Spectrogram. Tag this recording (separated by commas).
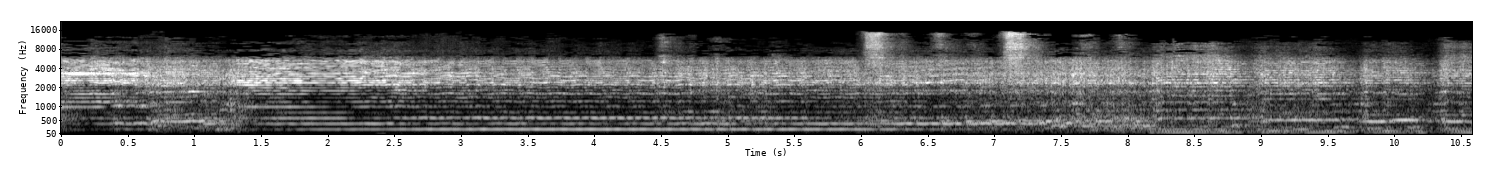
Music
